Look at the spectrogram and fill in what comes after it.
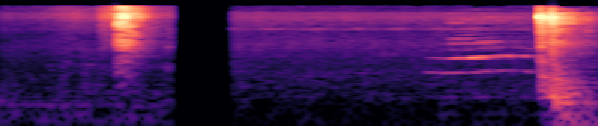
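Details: A domestic cat gives a short, tonal meow that holds steady and then fades, between sharp knocks, in or around a house on Camiguin Island, Philippines.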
